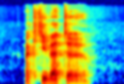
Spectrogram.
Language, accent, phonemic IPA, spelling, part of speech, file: French, France, /ak.ti.va.tœʁ/, activateur, noun, LL-Q150 (fra)-activateur.wav
- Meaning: activator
